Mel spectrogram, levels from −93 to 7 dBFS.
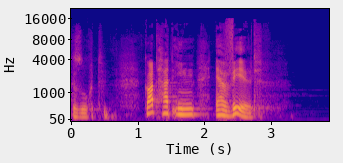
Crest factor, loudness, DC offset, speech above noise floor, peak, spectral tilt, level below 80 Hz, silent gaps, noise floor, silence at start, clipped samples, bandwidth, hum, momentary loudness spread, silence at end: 22 dB; -23 LUFS; under 0.1%; 53 dB; -4 dBFS; -6.5 dB/octave; -64 dBFS; none; -76 dBFS; 0 s; under 0.1%; 16 kHz; none; 20 LU; 1 s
